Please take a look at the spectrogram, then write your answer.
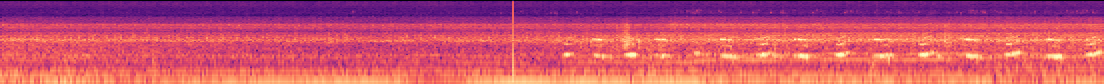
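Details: Jeep XJ driving: rhythmic high rubbery chirping squeak about twice a second, tied to wheel rotation, over road rumble, felt as vibration; owner suspects the front axle u-joint though its boot looks unworn, also considers the steering stabilizer.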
